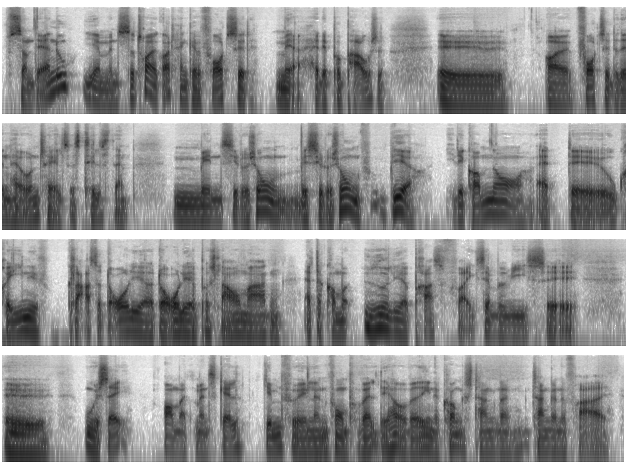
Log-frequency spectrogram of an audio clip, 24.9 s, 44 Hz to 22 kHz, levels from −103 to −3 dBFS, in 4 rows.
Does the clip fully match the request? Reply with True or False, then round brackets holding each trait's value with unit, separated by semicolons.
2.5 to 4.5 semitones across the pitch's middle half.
True (4.1 semitones)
